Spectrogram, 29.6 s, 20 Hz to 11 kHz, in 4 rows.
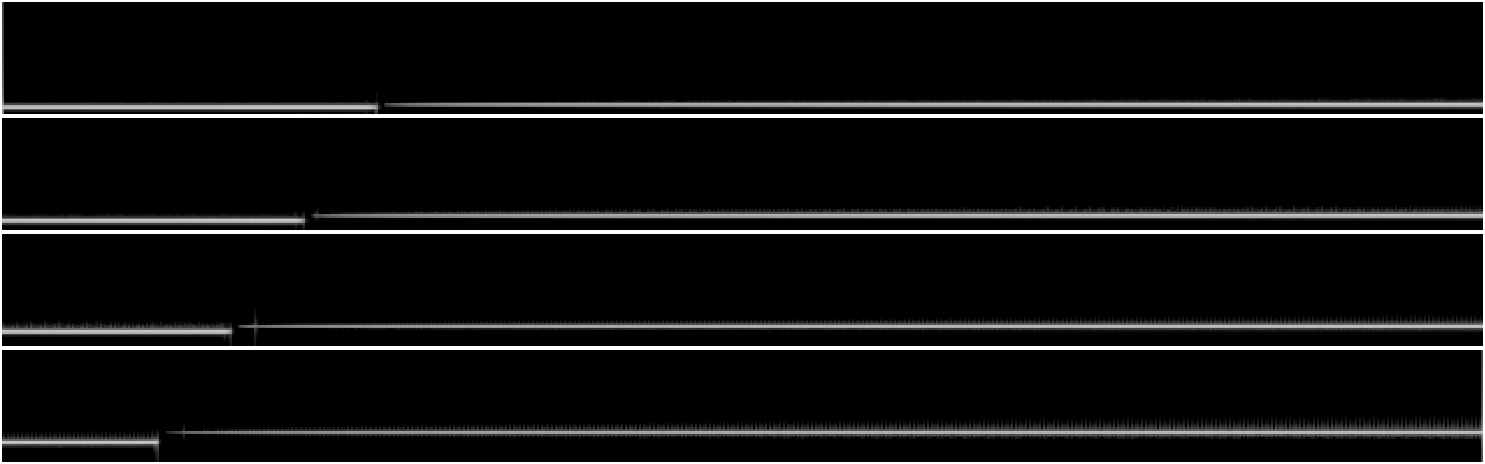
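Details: Tinnitus pitch-matching test using pure sine tones from 200 Hz to 14000 Hz: steady tones stepping upward in pitch.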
